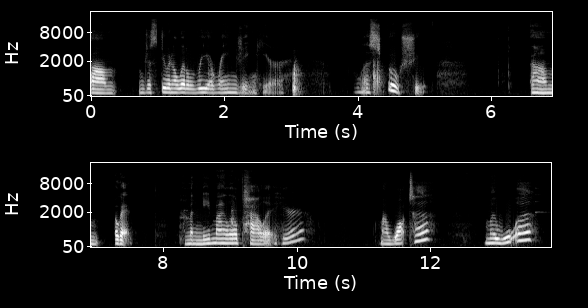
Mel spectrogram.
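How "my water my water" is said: slow, drawn-out fake British accent. Rearranging supplies and reaching for the palette: put-on British accent. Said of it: "look at me with my, my British accent".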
